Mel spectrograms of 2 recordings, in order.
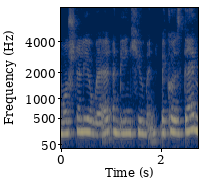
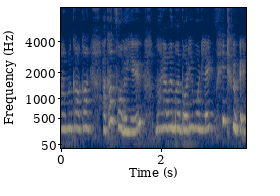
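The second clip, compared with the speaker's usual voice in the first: acted-out panic, voice pitched higher; 4 semitones higher than usual. Acting out refusing a Pharaoh's order to kill: imitating a panicked refusal. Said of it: "I'll have a panic attack".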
